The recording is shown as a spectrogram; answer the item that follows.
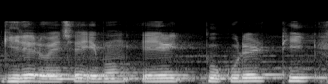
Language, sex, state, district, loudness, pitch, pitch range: Bengali, male, West Bengal, North 24 Parganas, -13 LUFS, 145 Hz, 140-150 Hz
